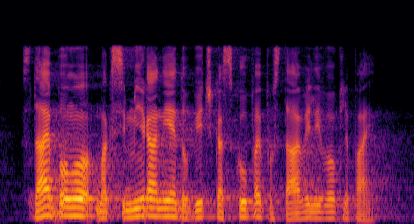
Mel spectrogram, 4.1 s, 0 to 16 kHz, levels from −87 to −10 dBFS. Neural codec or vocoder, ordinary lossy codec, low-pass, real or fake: none; AAC, 96 kbps; 7.2 kHz; real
